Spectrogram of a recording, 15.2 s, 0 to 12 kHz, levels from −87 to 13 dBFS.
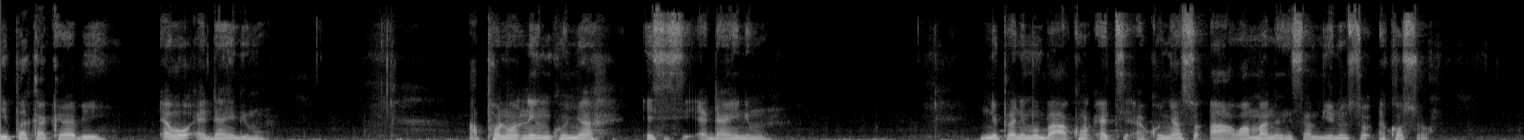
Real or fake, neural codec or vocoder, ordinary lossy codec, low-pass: fake; vocoder, 24 kHz, 100 mel bands, Vocos; Opus, 24 kbps; 10.8 kHz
